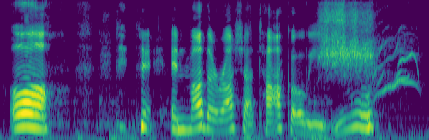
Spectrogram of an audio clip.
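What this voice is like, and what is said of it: Put-on Russian accent. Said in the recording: “talk to you in a Russian accent”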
